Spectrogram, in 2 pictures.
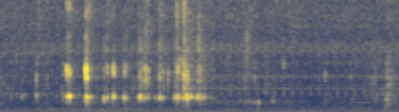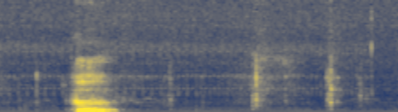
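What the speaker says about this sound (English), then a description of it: "I'm going to have an oyster. See if you can hear it crunch." A single loud, close crunch as something crisp is bitten, standing out for a moment against faint background clatter and a steady low hum.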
